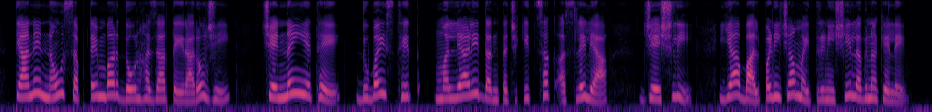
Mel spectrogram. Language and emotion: Marathi, neutral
